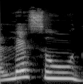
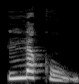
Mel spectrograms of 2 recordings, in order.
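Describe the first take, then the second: First: The middle consonant is a soft s sound. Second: The middle consonant is a hard k sound. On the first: The speaker calls it right. "This is lesson in English" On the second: The speaker calls it wrong. "That will be wrong. The pronunciation will be wrong"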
